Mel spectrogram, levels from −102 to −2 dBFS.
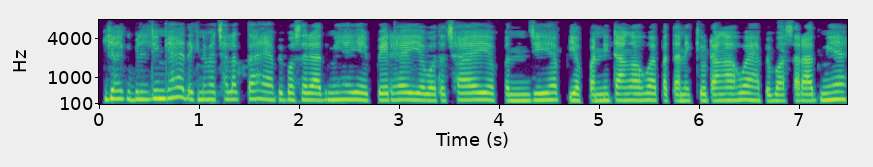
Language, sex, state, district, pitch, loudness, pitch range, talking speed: Hindi, female, Bihar, Samastipur, 235 Hz, -17 LUFS, 220-250 Hz, 345 wpm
